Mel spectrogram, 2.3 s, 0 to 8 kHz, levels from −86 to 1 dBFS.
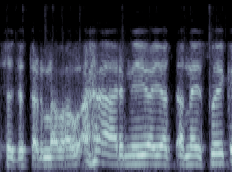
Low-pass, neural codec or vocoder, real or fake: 7.2 kHz; none; real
